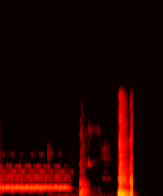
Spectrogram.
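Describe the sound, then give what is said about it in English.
A telephone rings with a steady electronic tone for most of a second, then stops abruptly as someone catches it to turn it off, followed by two sharp clattering clunks like a handset being picked up and set down. “I'm going to have to try to catch this phone and turn it off.”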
